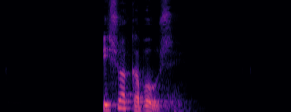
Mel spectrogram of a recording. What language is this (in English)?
Galician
